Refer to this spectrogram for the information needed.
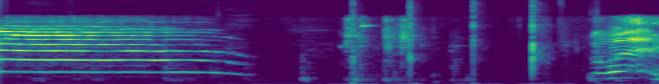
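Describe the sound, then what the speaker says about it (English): A cat gives a long, sustained meow at the start, then a few shorter meowing calls amid clicks and brief noises, ending with another rising meow. "A beautiful performance by Cartooner's cat to intro us"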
